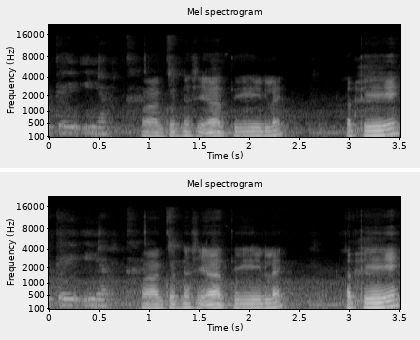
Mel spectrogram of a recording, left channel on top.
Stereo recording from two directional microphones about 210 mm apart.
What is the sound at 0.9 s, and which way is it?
Speech, 20° left (ahead or behind).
